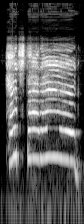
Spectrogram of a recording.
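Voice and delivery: high, slow call of alarm; chicken yelling. A narrator's reading. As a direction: call out to save the egg. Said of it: "poor Chicken yelled".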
